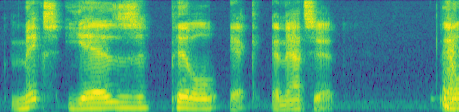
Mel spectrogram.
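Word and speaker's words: Mxyzptlk: And then he phonetically he went mix I uh y z uh p i d l e p i c k. Mix pitic.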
